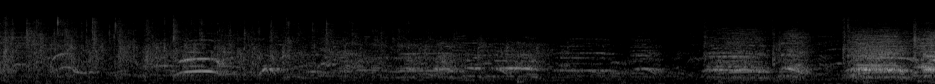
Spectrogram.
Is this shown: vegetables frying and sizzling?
no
